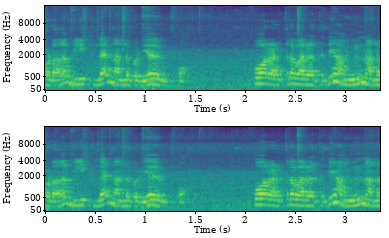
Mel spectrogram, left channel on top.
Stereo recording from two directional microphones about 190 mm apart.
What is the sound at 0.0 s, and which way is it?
A woman's voice, 25° right (ahead or behind).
